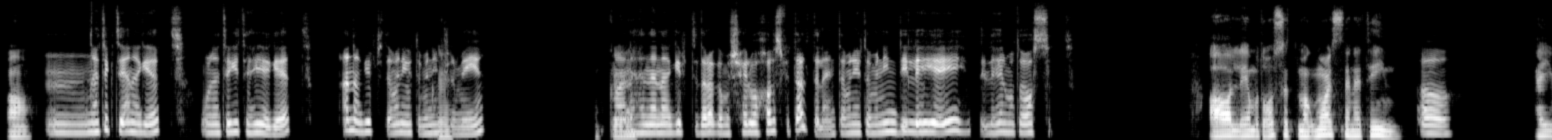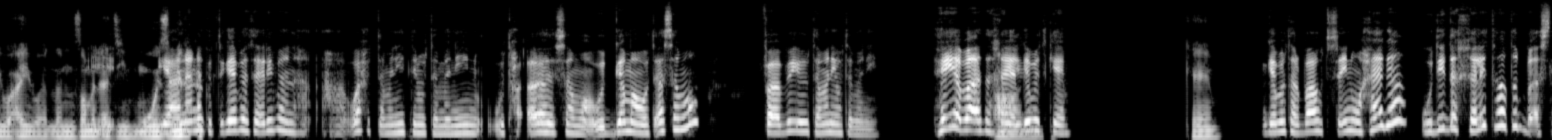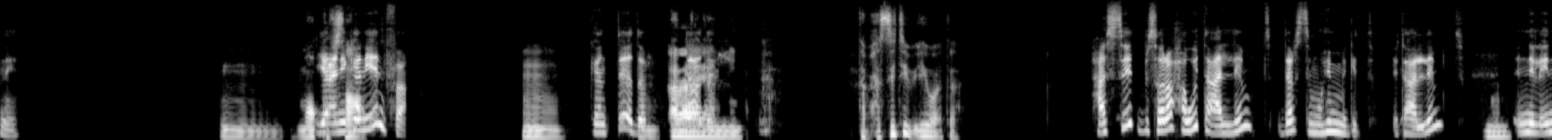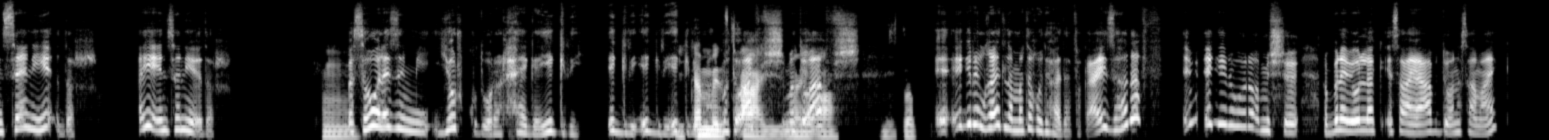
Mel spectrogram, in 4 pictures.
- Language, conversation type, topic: Arabic, podcast, مين ساعدك وقت ما كنت تايه/ة، وحصل ده إزاي؟
- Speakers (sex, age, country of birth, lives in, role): female, 40-44, Egypt, Portugal, guest; male, 40-44, Egypt, Egypt, host
- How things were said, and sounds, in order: tapping; other noise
